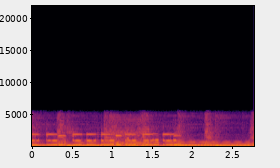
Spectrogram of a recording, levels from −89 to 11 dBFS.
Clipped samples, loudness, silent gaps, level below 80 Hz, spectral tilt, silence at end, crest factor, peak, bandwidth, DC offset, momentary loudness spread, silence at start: under 0.1%; -21 LUFS; none; -34 dBFS; -5.5 dB/octave; 0 s; 14 dB; -8 dBFS; 5.8 kHz; under 0.1%; 3 LU; 0 s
